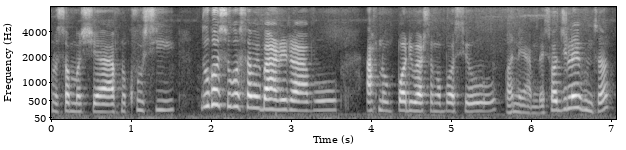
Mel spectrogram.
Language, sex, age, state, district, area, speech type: Nepali, male, 30-45, West Bengal, Kalimpong, rural, spontaneous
